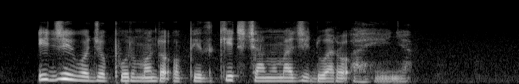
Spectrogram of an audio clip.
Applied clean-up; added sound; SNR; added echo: none; none; none; none.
